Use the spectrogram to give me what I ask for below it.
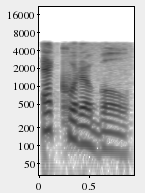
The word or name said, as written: equitable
